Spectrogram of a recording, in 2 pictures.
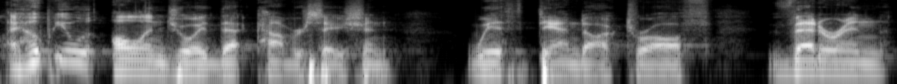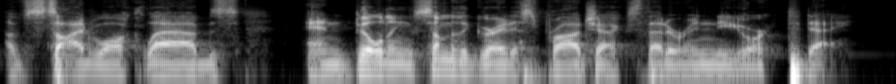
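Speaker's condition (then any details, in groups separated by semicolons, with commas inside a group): No condition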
